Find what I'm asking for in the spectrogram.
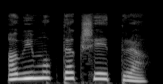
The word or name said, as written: ಅವಿಮುಕ್ತಕ್ಷೇತ್ರ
